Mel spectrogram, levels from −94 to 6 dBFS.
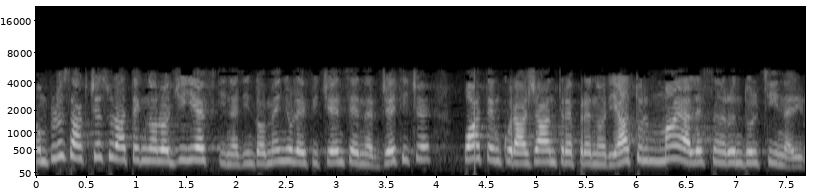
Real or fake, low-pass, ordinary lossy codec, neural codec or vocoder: real; 5.4 kHz; none; none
